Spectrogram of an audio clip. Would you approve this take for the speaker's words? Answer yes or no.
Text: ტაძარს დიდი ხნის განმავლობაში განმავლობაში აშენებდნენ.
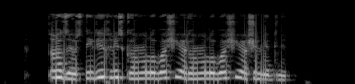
yes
